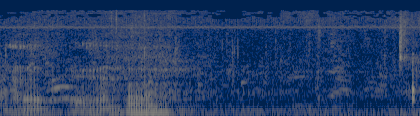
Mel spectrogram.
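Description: Faint voices in about the first second, then near quiet.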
